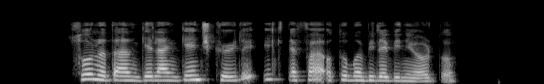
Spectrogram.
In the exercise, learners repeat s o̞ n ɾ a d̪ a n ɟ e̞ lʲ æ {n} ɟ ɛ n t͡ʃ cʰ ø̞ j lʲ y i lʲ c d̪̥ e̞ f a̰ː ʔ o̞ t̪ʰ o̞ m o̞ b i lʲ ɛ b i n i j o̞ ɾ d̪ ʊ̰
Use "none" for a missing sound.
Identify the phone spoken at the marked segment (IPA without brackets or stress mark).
n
